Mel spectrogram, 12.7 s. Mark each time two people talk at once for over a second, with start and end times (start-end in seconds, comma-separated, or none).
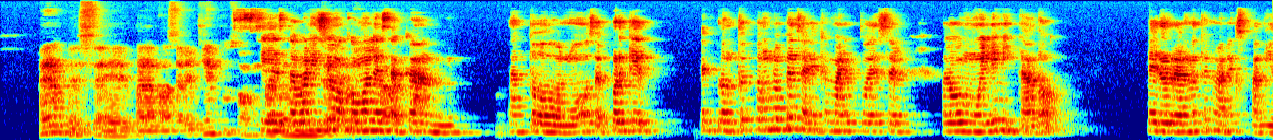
2.3-4.2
